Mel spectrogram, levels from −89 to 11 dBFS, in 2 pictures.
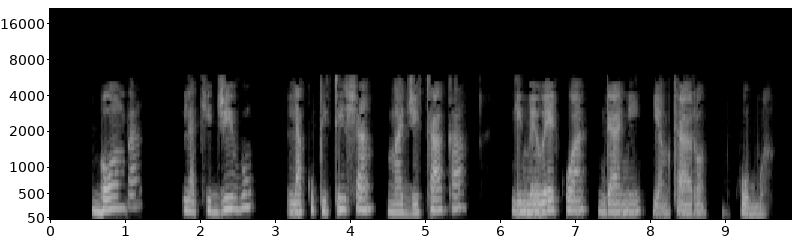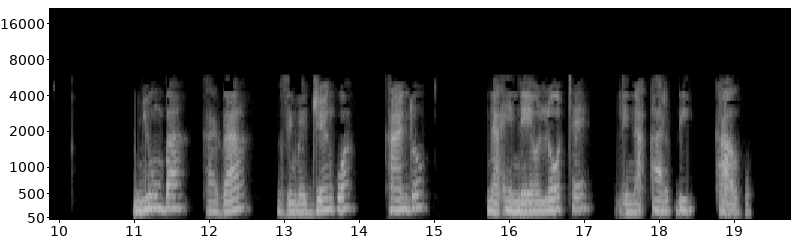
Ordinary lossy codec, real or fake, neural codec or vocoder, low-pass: MP3, 24 kbps; real; none; 7.2 kHz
